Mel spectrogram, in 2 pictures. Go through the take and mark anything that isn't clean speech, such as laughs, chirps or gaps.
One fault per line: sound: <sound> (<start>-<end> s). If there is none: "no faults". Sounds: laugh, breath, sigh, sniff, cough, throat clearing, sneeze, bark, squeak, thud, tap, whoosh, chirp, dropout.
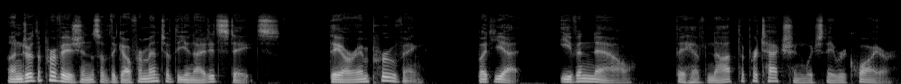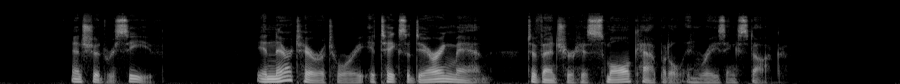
no faults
